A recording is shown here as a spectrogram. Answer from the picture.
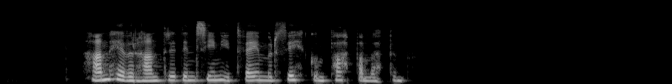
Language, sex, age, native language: Icelandic, female, 50-59, Icelandic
